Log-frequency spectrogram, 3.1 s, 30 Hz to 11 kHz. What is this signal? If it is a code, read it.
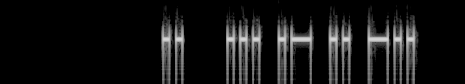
Morse code, heard as a keyed tone, about 28 wpm, 700 Hz. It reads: I SAID
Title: Sets of 2 Words 28wpm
